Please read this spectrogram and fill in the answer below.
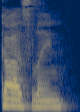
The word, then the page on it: gosling: American English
